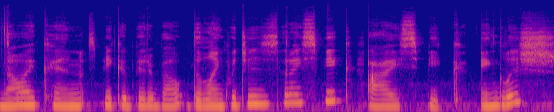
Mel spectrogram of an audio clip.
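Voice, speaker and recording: A woman speaks very slowly with hardly any pauses, her fairly high voice somewhat breathy with a dark, mellow tone. Her pitch varies in an ordinary way. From Quebec, Canada. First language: French. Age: 20s. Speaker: beauty vlogger. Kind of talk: makeup tutorial with casual chat. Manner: casual, chatty.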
